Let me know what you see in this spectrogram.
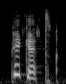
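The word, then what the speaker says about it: piquet: if you guess that P often pronounced pick it pick it by the jacobians is another card game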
